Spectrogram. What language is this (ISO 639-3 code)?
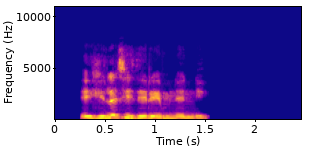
kab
